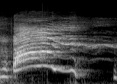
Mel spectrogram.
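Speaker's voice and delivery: very high shriek breaking into laughter; a scared yelp melting into laughs; laughing shriek. Real, not acted. Cohost still shaken by the microphone, shrieks and laughs.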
